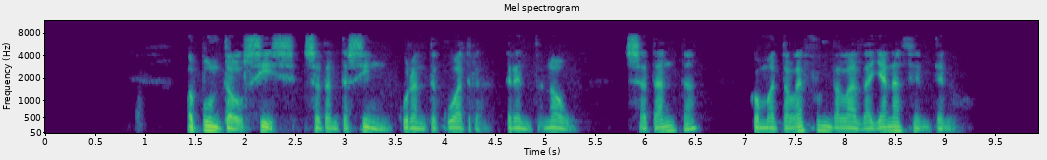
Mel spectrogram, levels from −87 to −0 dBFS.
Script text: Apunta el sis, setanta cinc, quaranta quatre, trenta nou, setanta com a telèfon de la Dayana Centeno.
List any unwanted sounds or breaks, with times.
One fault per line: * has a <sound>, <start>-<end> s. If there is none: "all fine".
all fine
